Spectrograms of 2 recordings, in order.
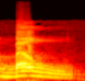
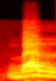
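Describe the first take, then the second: First: Bal ending in a heavy, thickened dh; thick final Dha. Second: Bal ending in a light, thin dh; thin final Dha. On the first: Teacher shows the heavy letter, thick-ended Bal. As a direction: thicken and hold the end of Bal. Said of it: "terdengar menebal". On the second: Teacher shows the light letter, thin-ended Bal. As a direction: keep the end of Bal thin. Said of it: "huruf Dha". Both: Shown as a demonstration.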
